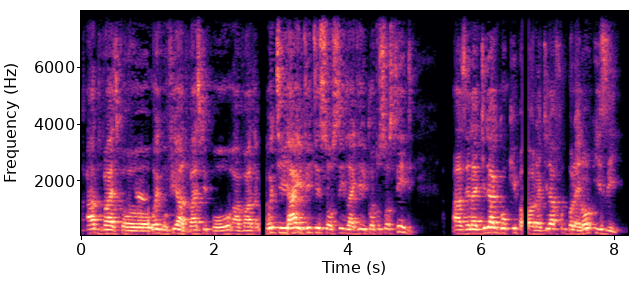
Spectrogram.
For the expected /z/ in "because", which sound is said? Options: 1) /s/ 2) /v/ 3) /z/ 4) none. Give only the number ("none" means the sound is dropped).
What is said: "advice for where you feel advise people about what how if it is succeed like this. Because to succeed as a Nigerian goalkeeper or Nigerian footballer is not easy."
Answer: 4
